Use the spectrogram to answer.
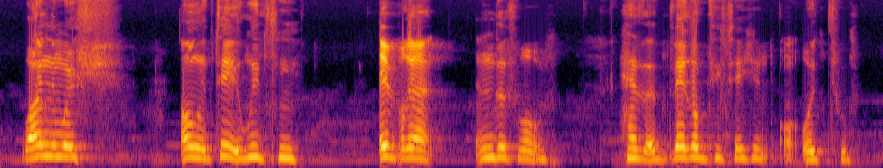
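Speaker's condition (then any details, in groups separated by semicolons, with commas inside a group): Spastic cerebral palsy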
